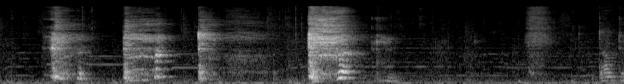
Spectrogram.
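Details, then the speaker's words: Adult singer with cough attacks keeping them awake at night, on the way to a doctor: four strong, harsh cough bursts in quick succession, then a couple of softer coughs, a chronic cough. "it's not going to be cute if I'm coughing in the microphone and having a cough attack on"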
